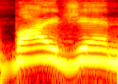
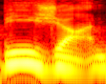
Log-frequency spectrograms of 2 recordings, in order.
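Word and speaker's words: Bijan: by Jan but anyways it's by Jan not bejan because by is in by weekly Jan is in ran by Jan anyways it's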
